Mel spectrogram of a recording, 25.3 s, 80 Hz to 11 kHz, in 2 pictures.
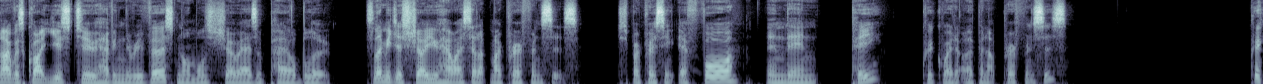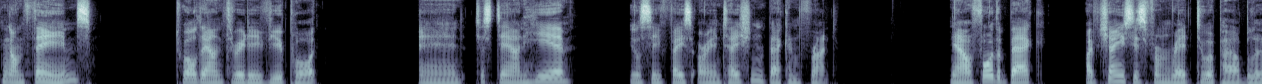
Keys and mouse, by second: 6.5 F4.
